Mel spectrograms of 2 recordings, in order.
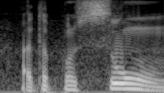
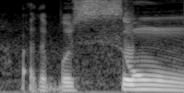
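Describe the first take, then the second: The two takes are said the same way.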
